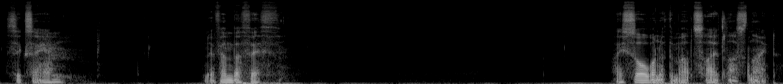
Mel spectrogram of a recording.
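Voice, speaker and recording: A man playing an anxious, sleepless recluse recording a halting, weary diary in an audio drama. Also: little pitch movement, a little mellow, a little hiss or hum. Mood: haunted. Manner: halting, sighing, low-key and weary. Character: Jason, anxious, sleepless man barricaded at home, keeping a diary. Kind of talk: audio drama, first-person diary monologue.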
